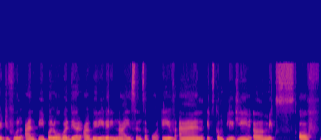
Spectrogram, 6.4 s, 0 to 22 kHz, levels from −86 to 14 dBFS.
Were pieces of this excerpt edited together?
no; 0 cuts

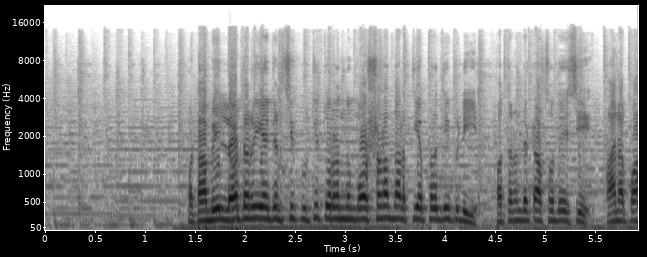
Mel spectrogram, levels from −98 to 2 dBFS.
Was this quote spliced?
no; 0 cuts

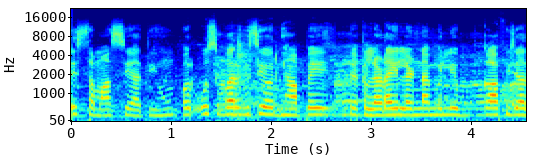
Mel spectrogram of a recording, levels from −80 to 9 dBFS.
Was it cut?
yes; 2 cuts; at 1.0 s, 2.7 s

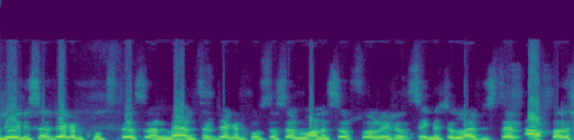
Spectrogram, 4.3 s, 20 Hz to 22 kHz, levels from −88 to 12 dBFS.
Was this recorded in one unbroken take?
yes; 0 cuts

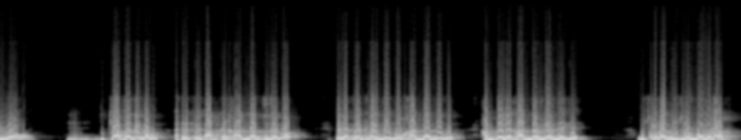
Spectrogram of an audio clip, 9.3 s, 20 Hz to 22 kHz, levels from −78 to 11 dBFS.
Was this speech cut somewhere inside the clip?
no; 0 cuts

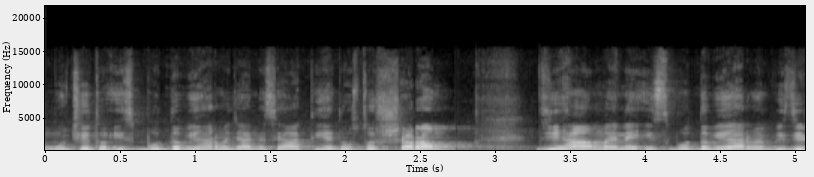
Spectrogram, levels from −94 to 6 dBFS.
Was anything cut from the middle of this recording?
no; 0 cuts

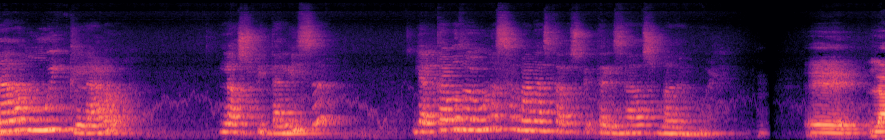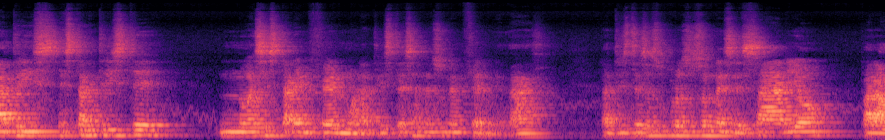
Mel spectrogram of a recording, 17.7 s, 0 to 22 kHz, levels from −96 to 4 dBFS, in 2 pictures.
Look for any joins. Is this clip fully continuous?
no; 1 cut; at 7.4 s

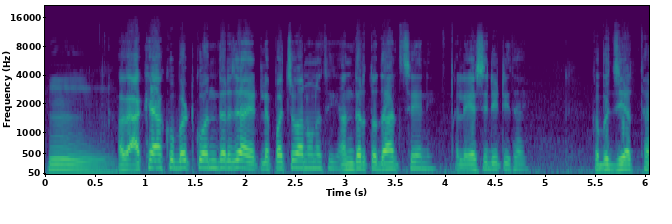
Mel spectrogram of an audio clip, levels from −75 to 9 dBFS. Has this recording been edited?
no; 0 cuts

